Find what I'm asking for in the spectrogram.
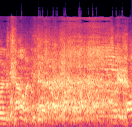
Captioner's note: laughs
